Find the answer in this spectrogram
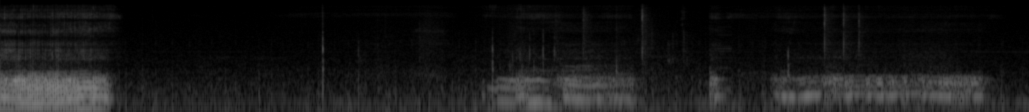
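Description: A French Bulldog snores in low, rumbling bursts, each breath a rough, fluttering drone.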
